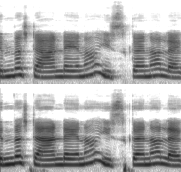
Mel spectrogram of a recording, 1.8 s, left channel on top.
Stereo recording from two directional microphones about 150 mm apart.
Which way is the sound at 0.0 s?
40° right (ahead or behind).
